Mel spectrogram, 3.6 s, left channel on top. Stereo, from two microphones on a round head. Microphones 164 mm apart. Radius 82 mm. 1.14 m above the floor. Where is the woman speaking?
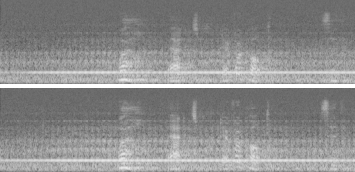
70° right (ahead or behind), 6 m; by 3.5 s 50° right (ahead or behind), 4 m.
